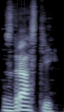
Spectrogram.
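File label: pronunciation "sdrasti", Bulgarian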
